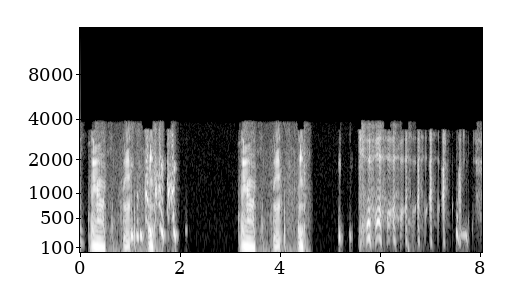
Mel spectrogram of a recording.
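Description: Someone imitates a pig, making loud snorting oinks and grunts in three bursts separated by short silences, with the last stretch longer and more drawn out.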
